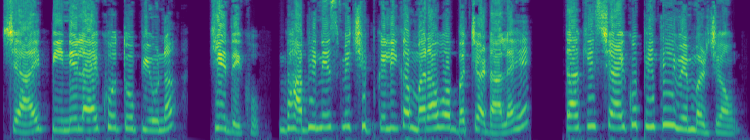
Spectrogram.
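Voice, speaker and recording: A woman's voice: high-pitched, lively intonation, normal speed, pitched above the performer's own voice. A woman voicing a spoiled, scheming young sister-in-law who whines and accuses. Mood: accusing. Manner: whiny, accusing, sharp.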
